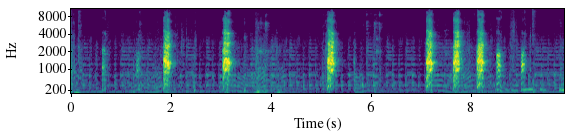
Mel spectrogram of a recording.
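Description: A small Chihuahua barking in short, sudden barks: a few spaced ones, then a quick run of five near the end.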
